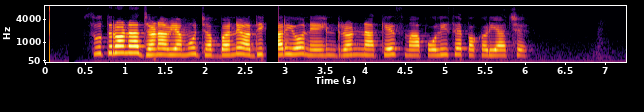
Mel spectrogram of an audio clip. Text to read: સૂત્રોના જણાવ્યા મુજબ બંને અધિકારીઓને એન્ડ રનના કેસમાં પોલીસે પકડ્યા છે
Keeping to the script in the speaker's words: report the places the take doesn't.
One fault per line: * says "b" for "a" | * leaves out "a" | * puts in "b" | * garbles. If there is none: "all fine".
all fine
